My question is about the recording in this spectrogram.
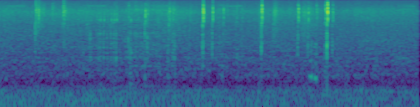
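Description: Outdoor background noise: a steady low rumble with a few short, sharp clicks scattered through it.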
